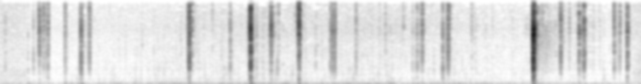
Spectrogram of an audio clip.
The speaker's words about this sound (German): ich sowas ähnliches wie Pralinenschachtel-Innenleben, also der Kunststoffanteil von Pralinenschachteln, zerschneide. Ich gebe das in einen Stoffbeutel und drücke das ganz langsam, auch wiederum relativ nah am Mikrofon. Dann entsteht dieses Knistern.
